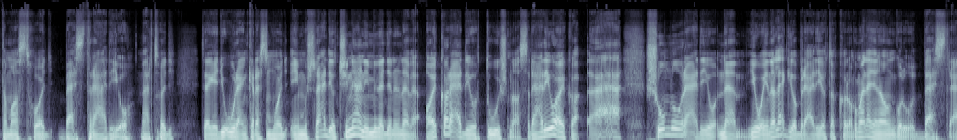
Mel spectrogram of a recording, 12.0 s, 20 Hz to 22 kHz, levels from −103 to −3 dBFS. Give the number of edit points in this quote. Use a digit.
3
